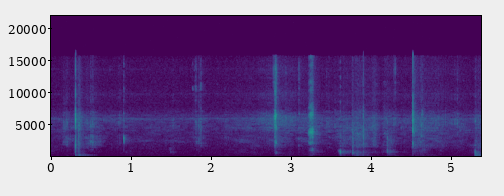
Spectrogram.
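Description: Faint sounds of someone eating: a few irregular clicks and smacks of chewing, with long quiet gaps between them.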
